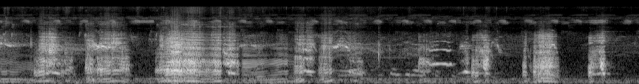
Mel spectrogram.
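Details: Domestic geese kept on a farm in a rice field, giving loud, harsh, nasal honks in overlapping bursts of half a second to a second, several birds calling together, with some human voices and a steady high background hum.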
